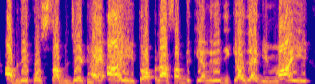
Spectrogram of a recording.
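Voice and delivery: ordinary talk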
